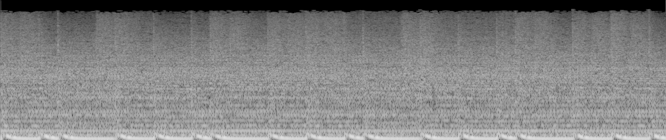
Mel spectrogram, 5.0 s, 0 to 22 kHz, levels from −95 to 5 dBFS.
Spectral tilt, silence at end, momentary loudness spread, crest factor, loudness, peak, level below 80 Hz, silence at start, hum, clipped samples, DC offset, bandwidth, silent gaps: -4.5 dB/octave; 0 s; 1 LU; 10 dB; -14 LUFS; -2 dBFS; -14 dBFS; 0 s; none; under 0.1%; under 0.1%; 16 kHz; none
